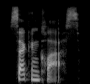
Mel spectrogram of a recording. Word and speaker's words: second class: Second class. This is pronounced with stress on sec and class, SEC on class.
